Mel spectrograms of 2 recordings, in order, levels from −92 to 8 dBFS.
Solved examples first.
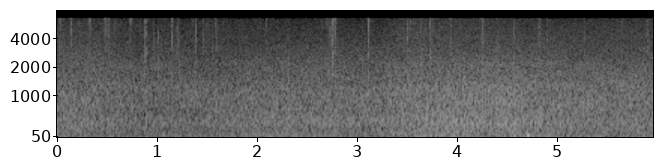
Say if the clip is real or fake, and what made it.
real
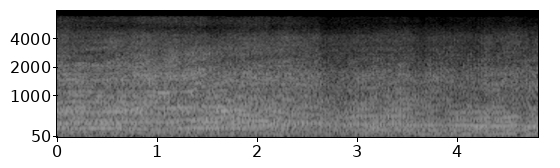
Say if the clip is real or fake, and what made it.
real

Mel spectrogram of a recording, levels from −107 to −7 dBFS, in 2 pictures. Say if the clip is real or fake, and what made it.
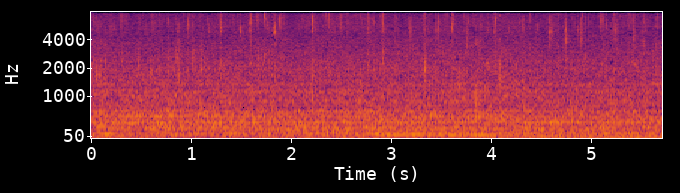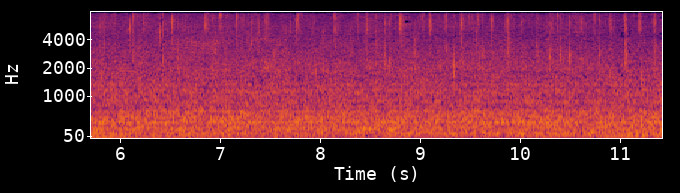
real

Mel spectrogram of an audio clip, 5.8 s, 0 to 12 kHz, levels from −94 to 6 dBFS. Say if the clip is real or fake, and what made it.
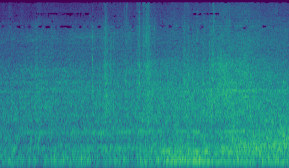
real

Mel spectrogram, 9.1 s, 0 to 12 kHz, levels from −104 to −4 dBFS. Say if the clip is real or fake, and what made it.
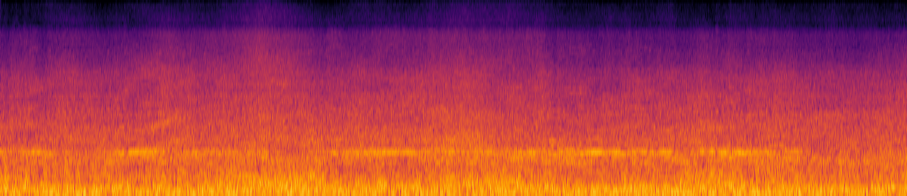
fake, autoencoder, DAC-VAE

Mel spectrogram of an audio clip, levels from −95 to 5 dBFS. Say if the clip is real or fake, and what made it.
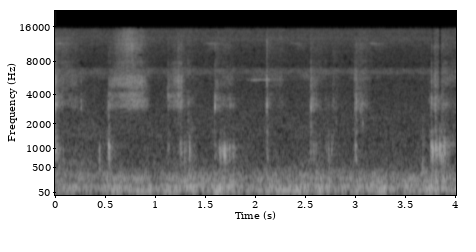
real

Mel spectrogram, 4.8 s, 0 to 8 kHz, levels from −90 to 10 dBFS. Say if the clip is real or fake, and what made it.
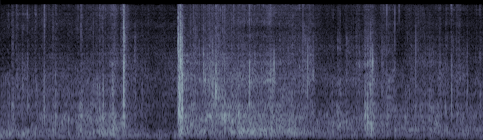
fake, codec, SNAC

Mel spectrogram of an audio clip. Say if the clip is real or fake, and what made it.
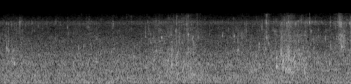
real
